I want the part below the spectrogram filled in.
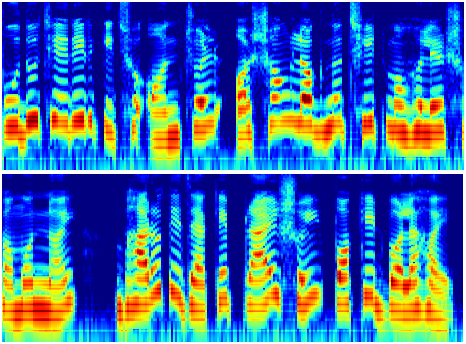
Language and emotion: Bengali, neutral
